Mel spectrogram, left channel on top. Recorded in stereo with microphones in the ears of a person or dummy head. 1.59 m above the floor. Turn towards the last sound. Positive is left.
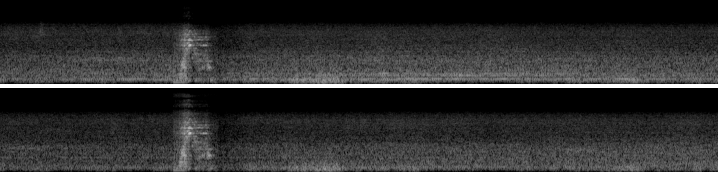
turn(degrees=-10)  # may be behind; listen again after turning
